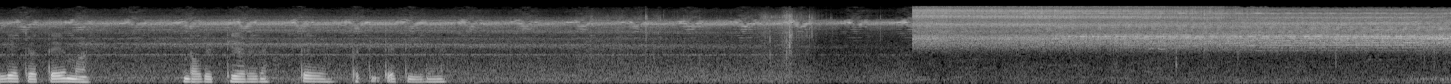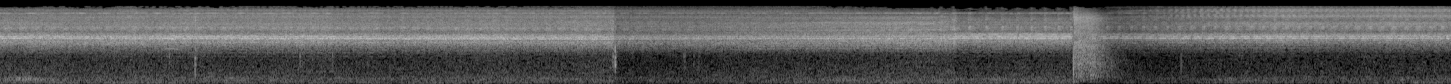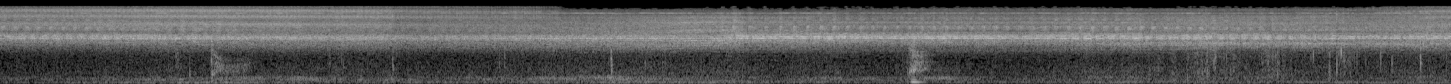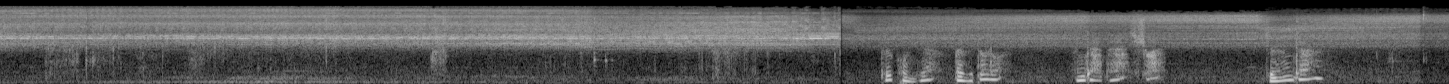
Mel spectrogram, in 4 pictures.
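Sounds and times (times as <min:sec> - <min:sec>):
insects droning: 0:00.0 - 0:58.0
twigs and leaves snapping rustling: 0:07.6 - 0:08.2, 0:40.6 - 0:47.0.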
